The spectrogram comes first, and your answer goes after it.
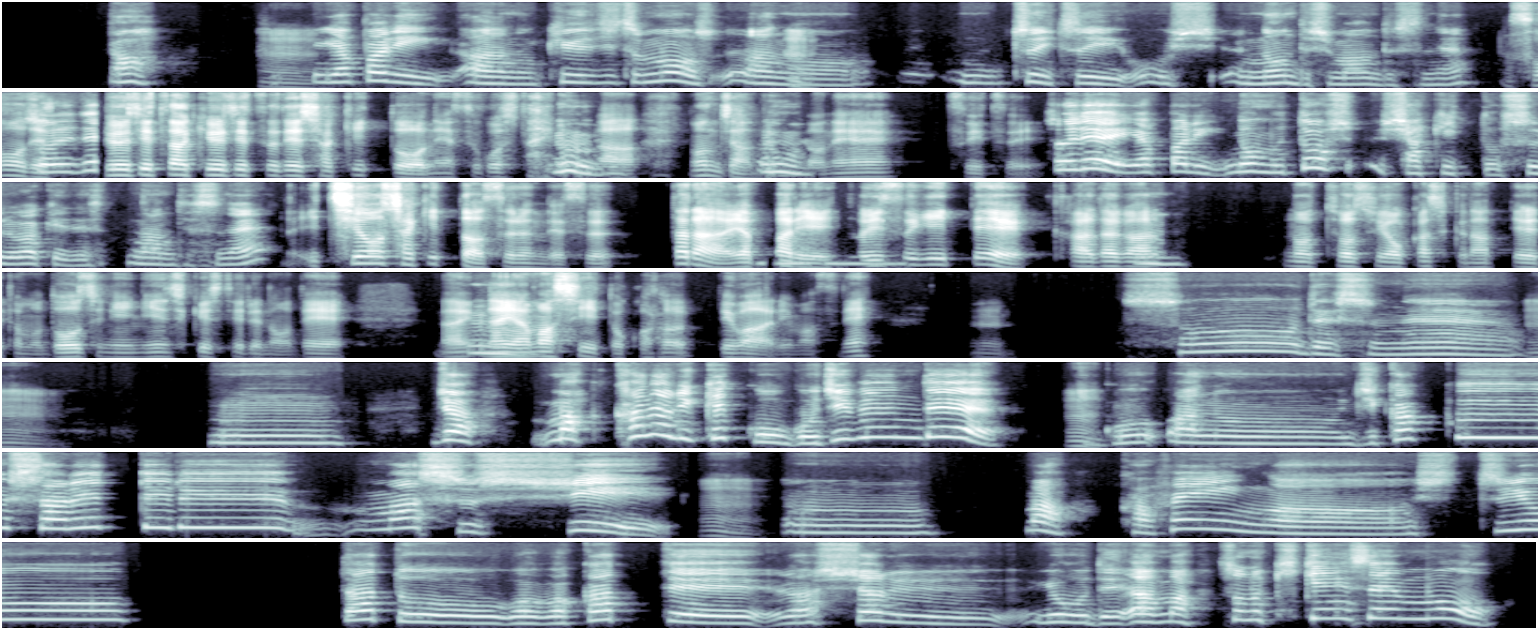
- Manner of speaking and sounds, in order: other background noise; laughing while speaking: "過ごしたいから"
- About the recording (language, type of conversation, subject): Japanese, advice, カフェインや昼寝が原因で夜の睡眠が乱れているのですが、どうすれば改善できますか？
